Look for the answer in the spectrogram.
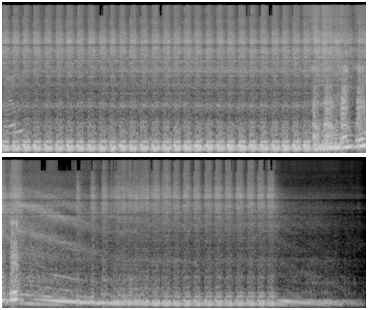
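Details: Naturally aspirated rotary (Wankel) engine in a small car: lumpy, choppy idle at about three beats a second, then a clean blip that winds up and settles back, normal running and revving.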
